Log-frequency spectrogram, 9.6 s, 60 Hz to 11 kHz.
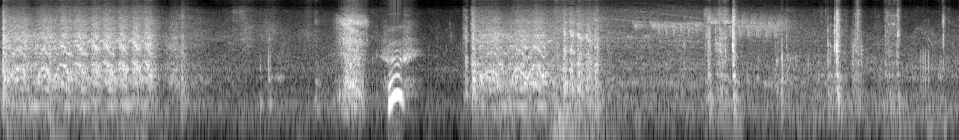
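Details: Dodge Ram 1500 project truck: starter spins the engine briefly a couple of times but it never fires; crank-no-start while listening for the fuel pump and an unexplained beep; the fuel pump was previously worked on and is suspected, not confirmed.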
